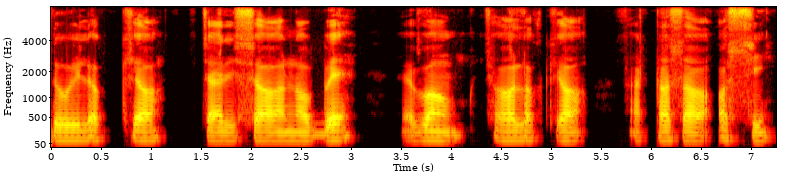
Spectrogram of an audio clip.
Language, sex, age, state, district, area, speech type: Odia, male, 18-30, Odisha, Kalahandi, rural, spontaneous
